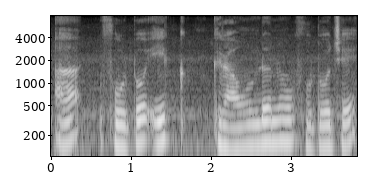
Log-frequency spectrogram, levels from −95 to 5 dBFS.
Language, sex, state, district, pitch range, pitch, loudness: Gujarati, male, Gujarat, Gandhinagar, 135-155 Hz, 150 Hz, -15 LUFS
